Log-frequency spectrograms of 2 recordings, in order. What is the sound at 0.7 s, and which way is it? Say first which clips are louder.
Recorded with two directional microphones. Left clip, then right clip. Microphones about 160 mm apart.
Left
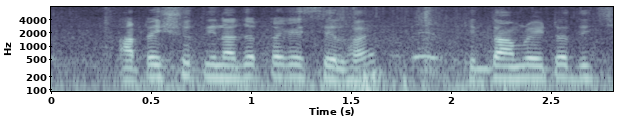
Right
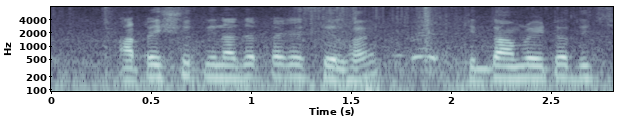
Speech: even; 10° left (ahead or behind).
